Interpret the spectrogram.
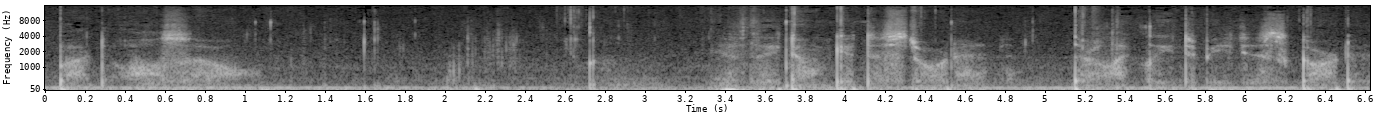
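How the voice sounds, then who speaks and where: An ASMR host whispering a rambling, informal history narration in a breathy, unvoiced voice, halting and musing, close to a binaural microphone. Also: low-quality recording. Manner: halting, musing, repeats phrases.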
